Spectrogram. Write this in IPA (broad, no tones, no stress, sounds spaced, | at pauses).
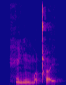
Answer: h ɛ̃ ʎ ũ m ɔ̰ qʰ ɛ̰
